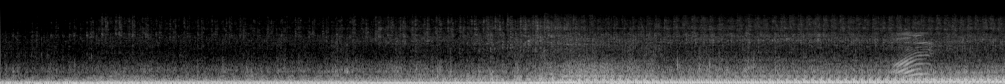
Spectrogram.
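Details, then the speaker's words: 1970 Chevelle V8 driving right after the transmission was reinstalled: deep, even burble rising smoothly as it pulls away, no knocks or misses. Oil pressure, temps and charging are all good; normal running. "still sounds good oh pressure's good temps good charging can't ask for much better than that"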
